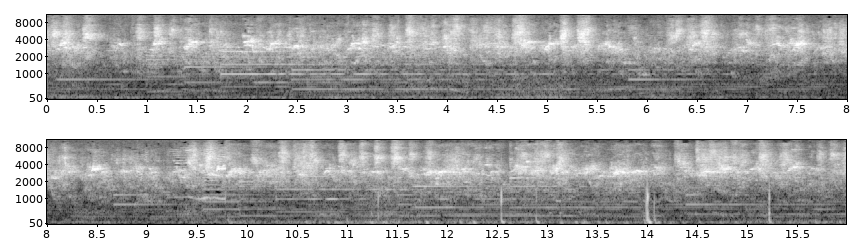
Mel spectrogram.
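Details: Budgerigars at feeding time chatter in a busy flock, with constant high warbling chirps and squawks over soft background music.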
